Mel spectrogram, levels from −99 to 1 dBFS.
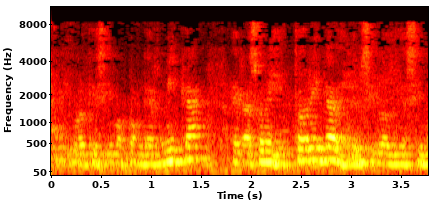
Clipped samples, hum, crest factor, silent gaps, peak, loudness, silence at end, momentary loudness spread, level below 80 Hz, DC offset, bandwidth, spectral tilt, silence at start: under 0.1%; none; 18 dB; none; -4 dBFS; -22 LUFS; 0 s; 10 LU; -44 dBFS; under 0.1%; 8.8 kHz; -8 dB/octave; 0 s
